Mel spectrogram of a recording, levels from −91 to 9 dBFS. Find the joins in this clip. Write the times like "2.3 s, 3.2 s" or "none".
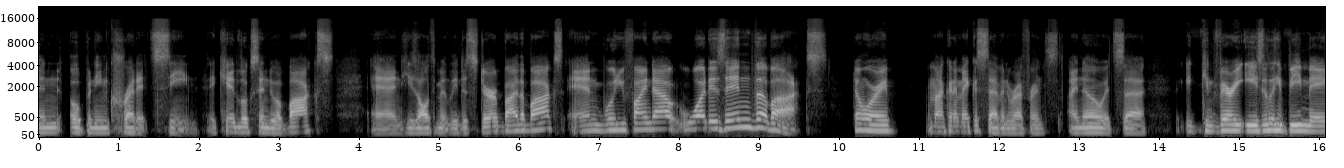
2.1 s

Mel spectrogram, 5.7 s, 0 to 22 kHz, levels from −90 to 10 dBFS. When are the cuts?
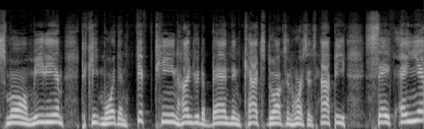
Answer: none

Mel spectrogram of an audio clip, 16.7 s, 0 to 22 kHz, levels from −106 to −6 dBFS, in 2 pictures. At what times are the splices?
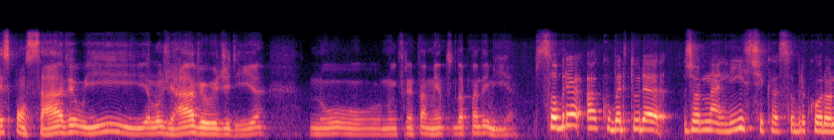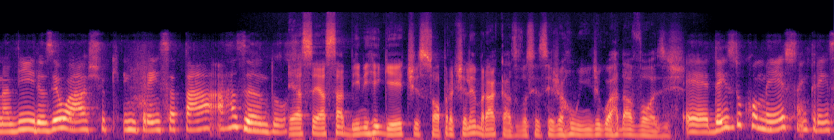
9.5 s

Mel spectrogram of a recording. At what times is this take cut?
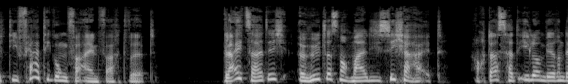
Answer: none

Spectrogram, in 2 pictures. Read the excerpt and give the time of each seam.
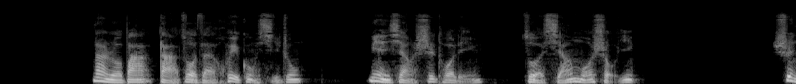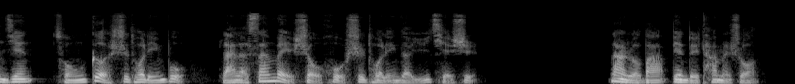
none

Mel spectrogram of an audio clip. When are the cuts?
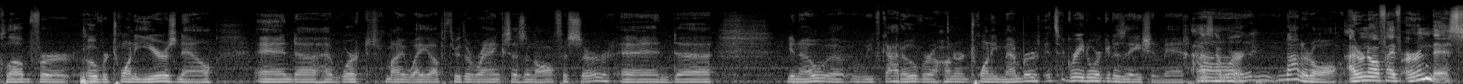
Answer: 10.4 s, 11.8 s, 13.4 s

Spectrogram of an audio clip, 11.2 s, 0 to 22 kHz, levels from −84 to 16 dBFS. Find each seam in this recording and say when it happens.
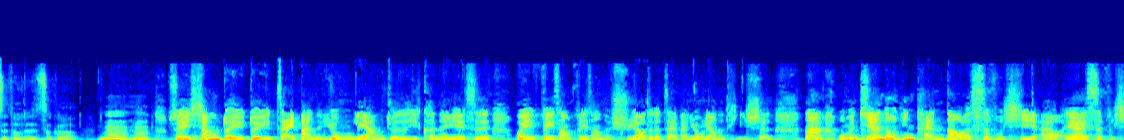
1.0 s

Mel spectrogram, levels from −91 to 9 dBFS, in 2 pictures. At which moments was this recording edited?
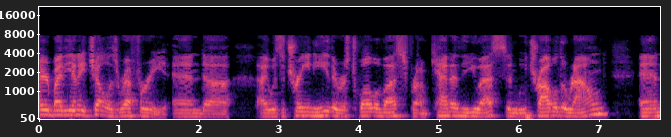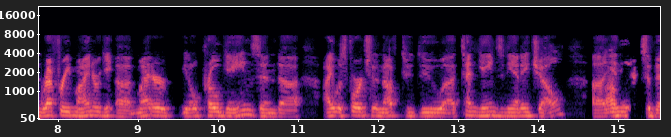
2.7 s, 7.8 s

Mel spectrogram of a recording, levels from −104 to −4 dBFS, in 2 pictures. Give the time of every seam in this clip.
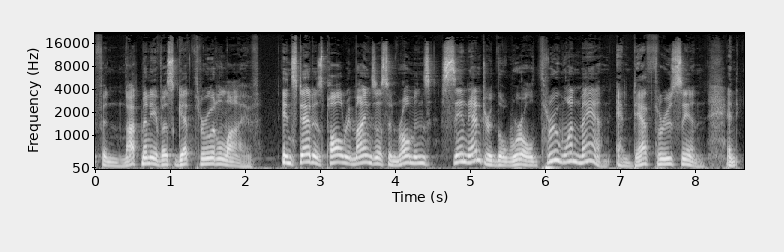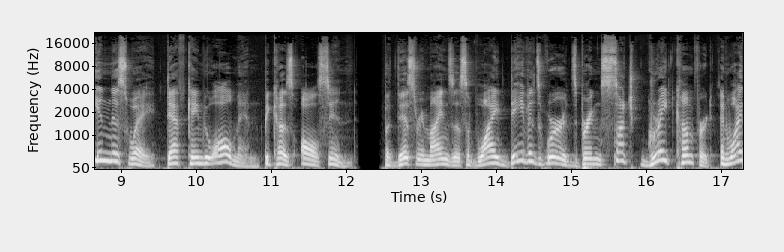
2.4 s

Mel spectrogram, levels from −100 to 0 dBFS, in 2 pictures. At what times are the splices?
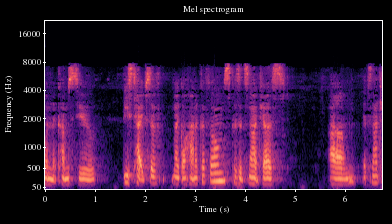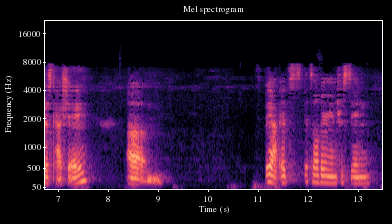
none

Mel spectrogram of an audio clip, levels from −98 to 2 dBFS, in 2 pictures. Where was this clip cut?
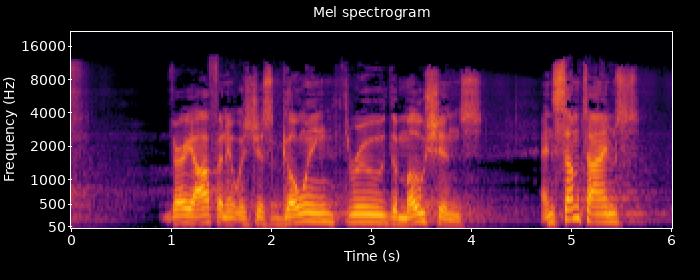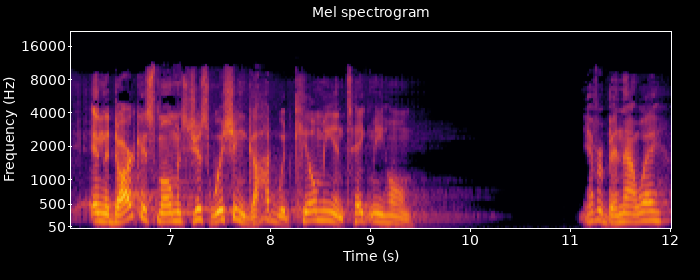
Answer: none

